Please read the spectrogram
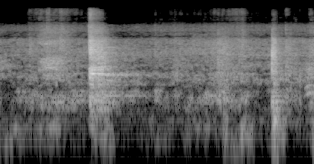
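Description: Modular kitchen cabinet drawers being slid and worked by hand: two sharp knocks, a loud one about a second in and a smaller one near the end.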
